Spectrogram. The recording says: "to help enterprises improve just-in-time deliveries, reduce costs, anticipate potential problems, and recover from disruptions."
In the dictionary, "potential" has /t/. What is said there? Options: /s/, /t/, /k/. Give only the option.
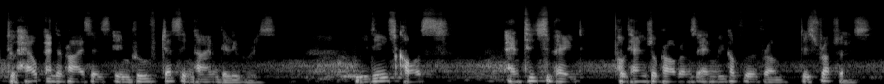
/t/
